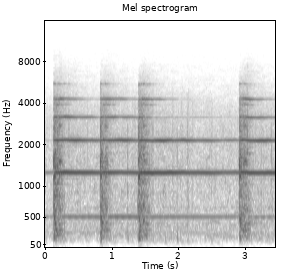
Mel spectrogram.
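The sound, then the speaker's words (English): A bright, ringing fire alarm bell strikes out box number 3-2 for a third alarm: three evenly spaced clangs, a pause, then two more, each tone lingering and overlapping with no voices present. “Hold it, Collins, a third alarm.”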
